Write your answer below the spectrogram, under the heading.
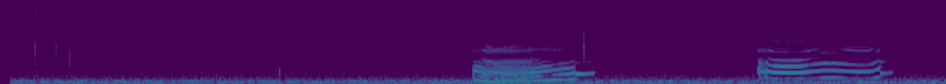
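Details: A pet dog under a bed, recorded indoors, gives two drawn-out, wavering whining vocalizations, one falling then rising, the second a level warbling moan, over a low room hum with faint clicks.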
